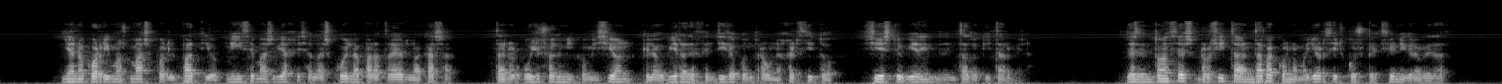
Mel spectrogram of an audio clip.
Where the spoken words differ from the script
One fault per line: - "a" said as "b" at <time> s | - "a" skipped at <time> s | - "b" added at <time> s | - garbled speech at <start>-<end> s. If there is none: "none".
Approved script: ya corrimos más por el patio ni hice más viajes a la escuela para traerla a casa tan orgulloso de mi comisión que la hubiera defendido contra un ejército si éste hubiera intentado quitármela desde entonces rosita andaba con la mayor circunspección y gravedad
- "no" added at 0.7 s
